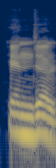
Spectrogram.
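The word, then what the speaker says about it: angel: तो फाउंड पढ़ेंगे एन एंजल, ठीक है, एंजल, ठीक है। जी रहता है तो उसका जी का उच्चारण ज हो जाता है।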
